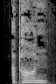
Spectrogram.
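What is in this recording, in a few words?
"upon", British English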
